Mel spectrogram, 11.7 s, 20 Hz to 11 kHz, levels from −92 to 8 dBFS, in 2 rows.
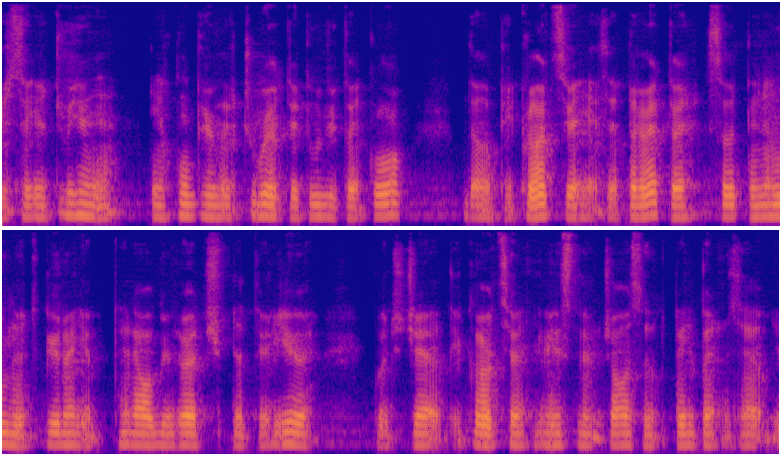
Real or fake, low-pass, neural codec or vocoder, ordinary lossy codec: fake; none; autoencoder, 22.05 kHz, a latent of 192 numbers a frame, VITS, trained on one speaker; none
